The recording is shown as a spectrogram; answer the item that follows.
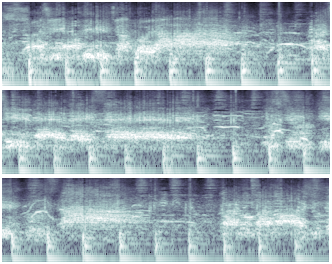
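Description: Football supporters singing a chant together, loud and close, over a steady drumbeat of about three beats a second.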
